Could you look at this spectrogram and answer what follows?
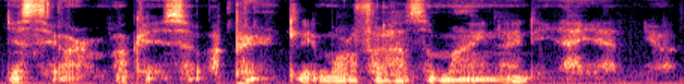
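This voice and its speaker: Whispering man, creaky voice, murmuring to himself. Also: medium pitch, quick pace. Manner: hushed, hesitant murmuring to himself. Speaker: host of a roleplay gameplay series. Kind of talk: ASMR game playthrough, musing in character.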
